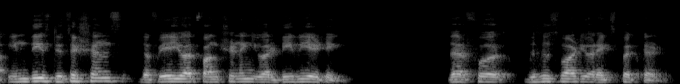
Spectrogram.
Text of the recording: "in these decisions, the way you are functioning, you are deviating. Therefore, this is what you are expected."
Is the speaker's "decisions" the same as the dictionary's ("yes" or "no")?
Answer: no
